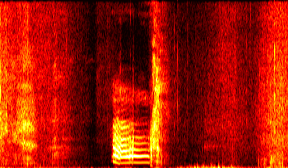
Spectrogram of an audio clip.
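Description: A boy yells playfully close to the microphone.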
